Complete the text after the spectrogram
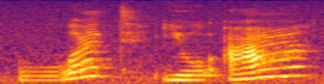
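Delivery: rising stunned what, you are; surprised. Retold or imitated. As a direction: retell the shock of the news with a lift. Retelling shock at friend's news.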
